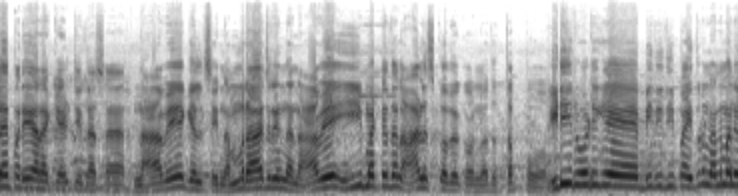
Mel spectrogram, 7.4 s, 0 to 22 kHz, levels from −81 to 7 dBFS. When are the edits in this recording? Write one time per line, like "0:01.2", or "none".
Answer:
0:01.3
0:05.4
